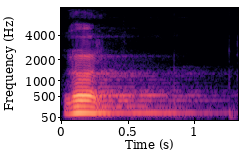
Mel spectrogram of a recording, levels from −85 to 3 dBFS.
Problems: low volume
